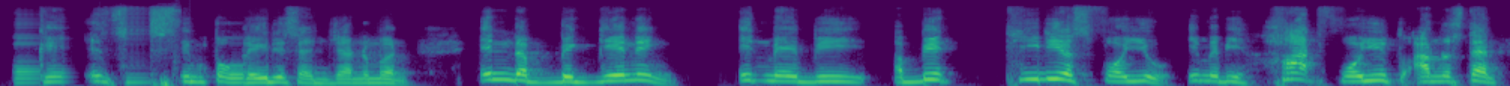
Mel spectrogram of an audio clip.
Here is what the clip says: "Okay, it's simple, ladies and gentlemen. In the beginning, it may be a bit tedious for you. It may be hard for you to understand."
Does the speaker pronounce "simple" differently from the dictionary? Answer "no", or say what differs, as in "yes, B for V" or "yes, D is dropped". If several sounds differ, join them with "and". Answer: no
